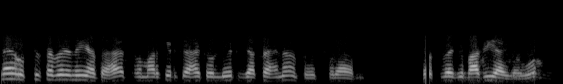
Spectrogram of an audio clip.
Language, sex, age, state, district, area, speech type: Hindi, male, 30-45, Bihar, Samastipur, rural, conversation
